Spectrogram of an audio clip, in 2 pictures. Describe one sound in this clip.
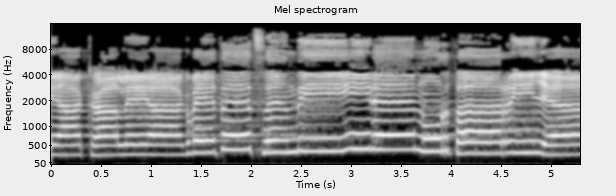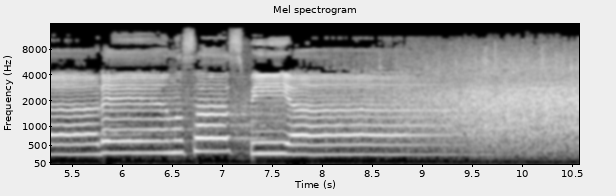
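A young woman sings solo into a microphone.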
